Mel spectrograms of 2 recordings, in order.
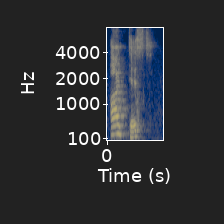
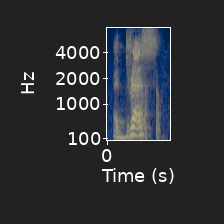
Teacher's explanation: We have the pattern of artist, which the first syllable is stressed, and then we have the opposite, address, where the second syllable is stressed.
